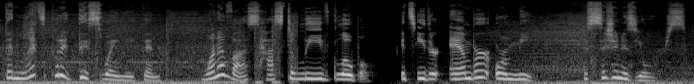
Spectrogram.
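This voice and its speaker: A woman's voice: fairly high pitch, sing-song, normal speed, a little mellow, faint music behind. A woman playing a confident young betrayed fiancée in an audio drama, cool and self-assured. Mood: cool, challenging.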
